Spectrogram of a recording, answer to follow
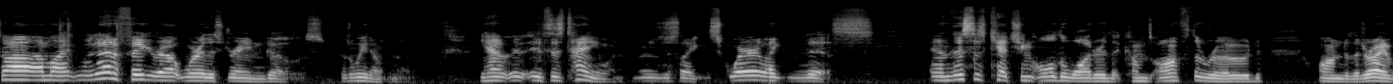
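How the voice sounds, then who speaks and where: At a fairly slow pace, a man with a high pitch speaks with ordinary pitch variation and big swings in loudness, captured in a very clean recording with a silent background. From US Midwest. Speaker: homeowner showing a drainage problem on video.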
